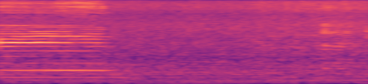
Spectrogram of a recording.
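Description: A man's voice holding one long, steady, fairly high note, which cuts off under a second in, followed by a fainter steady background.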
